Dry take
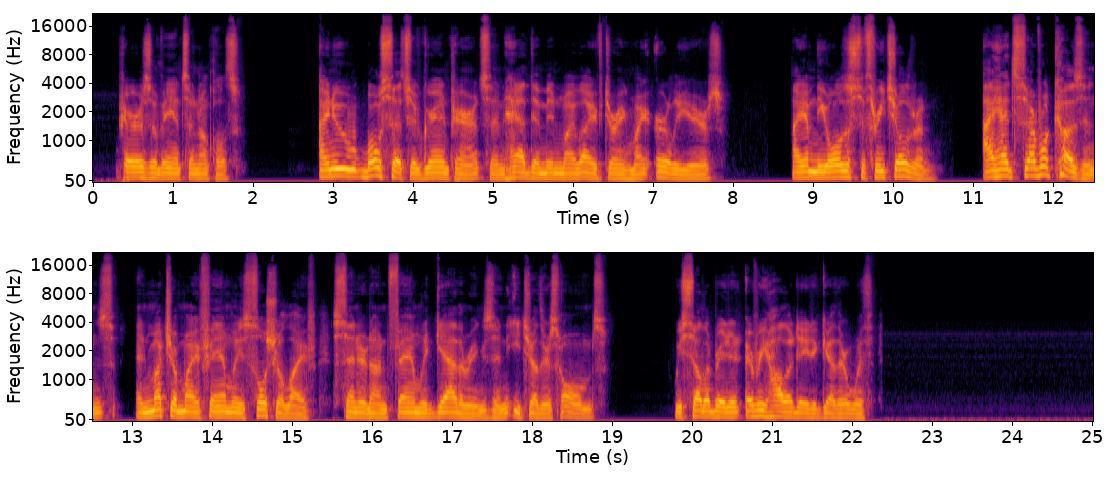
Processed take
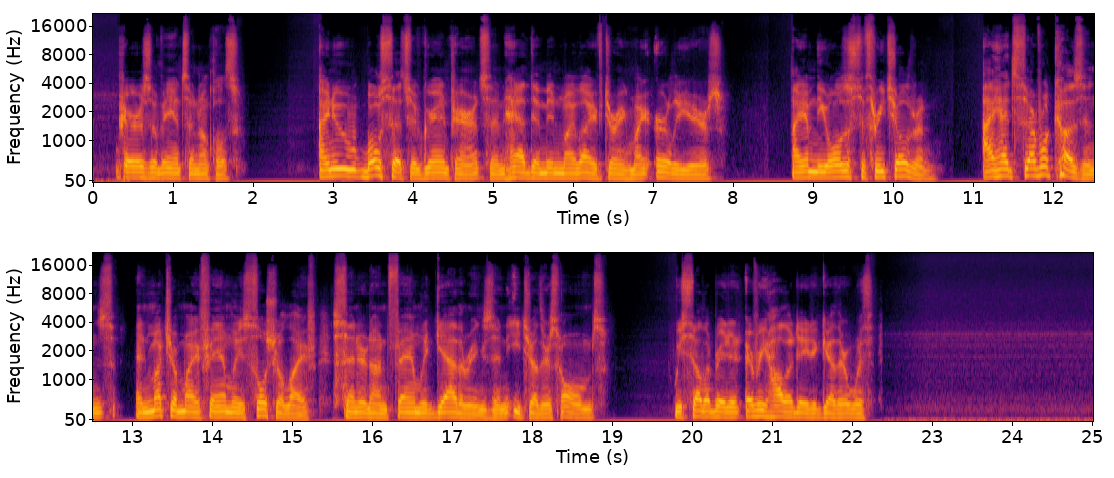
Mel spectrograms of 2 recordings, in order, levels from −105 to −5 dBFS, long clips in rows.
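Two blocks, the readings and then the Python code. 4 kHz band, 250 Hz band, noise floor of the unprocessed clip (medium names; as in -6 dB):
+0.5 dB, +0.5 dB, -64 dBFS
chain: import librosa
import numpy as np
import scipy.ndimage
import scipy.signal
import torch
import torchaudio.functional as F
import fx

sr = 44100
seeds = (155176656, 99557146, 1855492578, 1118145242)

y = fx.band_squash(x, sr, depth_pct=70)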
